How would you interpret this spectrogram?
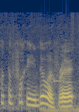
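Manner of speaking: retelling a stunned question to Fred; incredulous. Retold or imitated. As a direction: ask it like you can't believe him. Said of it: "I was like".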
